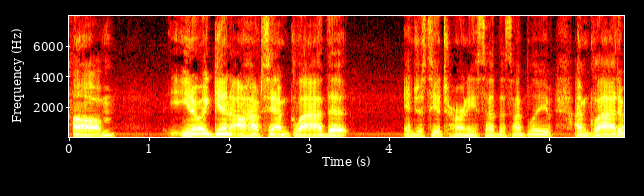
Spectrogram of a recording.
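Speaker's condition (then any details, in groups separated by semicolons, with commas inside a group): No condition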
